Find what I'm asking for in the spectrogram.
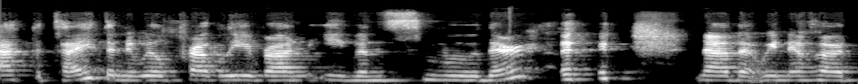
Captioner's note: chuckles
